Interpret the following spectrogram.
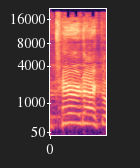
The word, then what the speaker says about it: pterodactyl: Why has no one in the history of the universe heard a pterodactyl go to the bathroom? Because the P is silent.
